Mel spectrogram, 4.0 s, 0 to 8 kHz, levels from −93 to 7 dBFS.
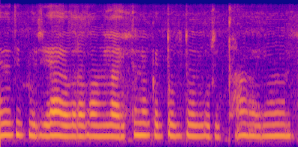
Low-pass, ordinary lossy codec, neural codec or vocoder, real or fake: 7.2 kHz; none; vocoder, 22.05 kHz, 80 mel bands, HiFi-GAN; fake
